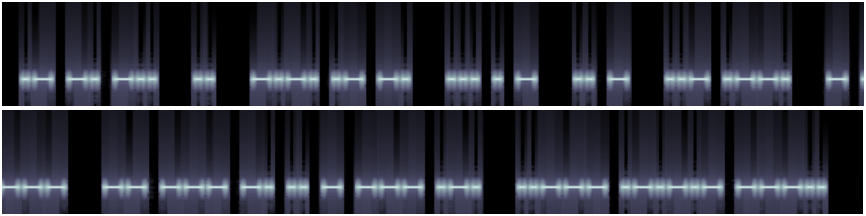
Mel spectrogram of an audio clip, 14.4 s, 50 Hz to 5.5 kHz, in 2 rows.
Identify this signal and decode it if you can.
Morse code, heard as a keyed tone, about 25 wpm, 600 Hz. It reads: AND I CAN SET IT UP TO MONITOR 2.8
